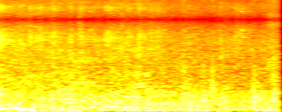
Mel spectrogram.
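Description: Steady background noise of a narrow city street, with no single sound standing out.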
